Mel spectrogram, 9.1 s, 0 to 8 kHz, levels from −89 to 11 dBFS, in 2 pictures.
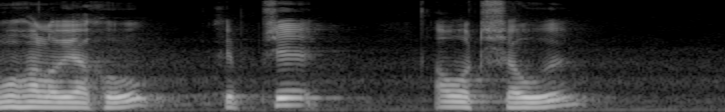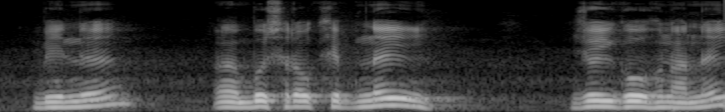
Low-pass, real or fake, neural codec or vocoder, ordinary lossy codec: none; real; none; none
